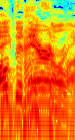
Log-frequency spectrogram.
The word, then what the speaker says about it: Alden Ehrenreich: Alden Ehrenreich. – I'm not a fan of him. Alden Ehrenreich, that guy.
